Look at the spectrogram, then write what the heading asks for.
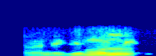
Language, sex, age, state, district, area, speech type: Assamese, male, 45-60, Assam, Tinsukia, urban, conversation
